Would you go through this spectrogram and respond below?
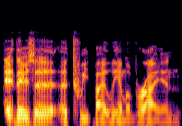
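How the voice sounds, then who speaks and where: Bright-voiced man in casual discussion. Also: fairly low pitch, lively intonation, a little slow, clear, resonant tone, dry recording. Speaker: podcast co-host. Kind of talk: casual tabletop gaming discussion.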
